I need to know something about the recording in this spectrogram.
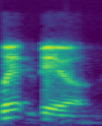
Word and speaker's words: Whiteville: and we drove to this town called Whitville, but it's spelled Whiteville.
